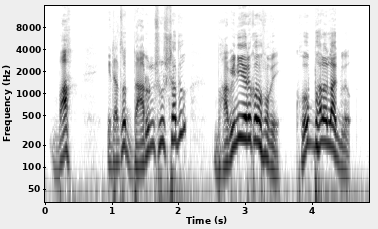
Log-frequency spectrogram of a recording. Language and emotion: Bengali, surprised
